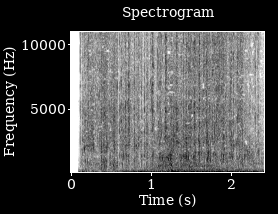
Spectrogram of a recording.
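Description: Intro sound effect of ground cracking and breaking up: dense crackling and crunching debris over a deep rumble, starting suddenly.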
